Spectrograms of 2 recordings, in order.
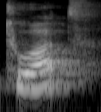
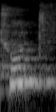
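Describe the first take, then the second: First: The vowel is a gliding diphthong. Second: The vowel is a single steady vowel. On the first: This is the older, Swiss-like pronunciation. "so you have like tuot instead of tut" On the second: This is the modern pronunciation. "instead of tut"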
